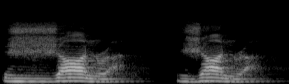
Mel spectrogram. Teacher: Pay attention to the first sound. It's like sh, but you have to put your voice into it.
